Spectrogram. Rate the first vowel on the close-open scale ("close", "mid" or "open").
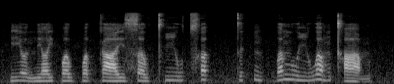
mid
